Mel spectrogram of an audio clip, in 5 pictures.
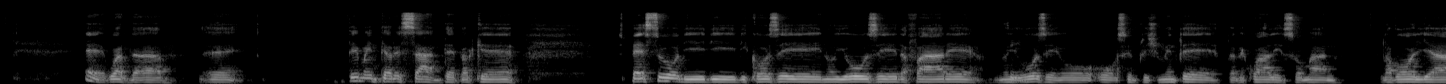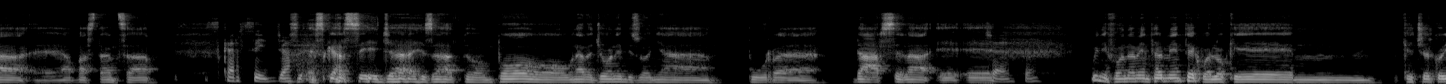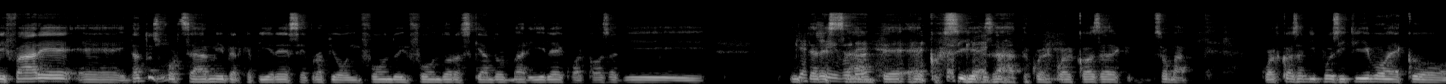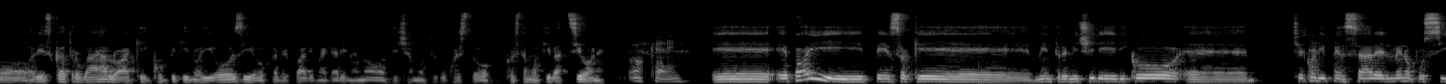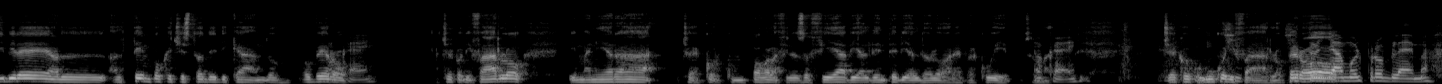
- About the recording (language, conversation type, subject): Italian, podcast, Come fai a trasformare un compito noioso in qualcosa di stimolante?
- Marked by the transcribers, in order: tapping; other background noise; chuckle; "proprio" said as "propio"; chuckle; laughing while speaking: "Okay"; "insomma" said as "nsomma"; chuckle; "insomma" said as "nsomma"; chuckle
